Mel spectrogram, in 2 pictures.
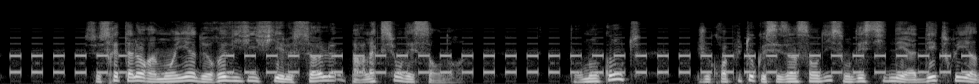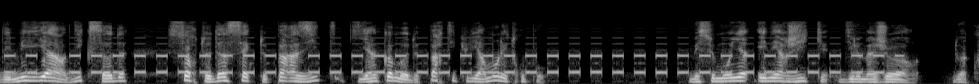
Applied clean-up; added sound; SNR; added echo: none; Alarm / Keyboard (musical); 8 dB; none.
